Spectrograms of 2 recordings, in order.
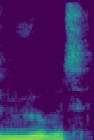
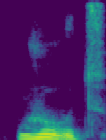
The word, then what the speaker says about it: route: Y exam, they usually expect root, okay? So, it's the same pronunciation as r o o t, right? A part of a plant.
